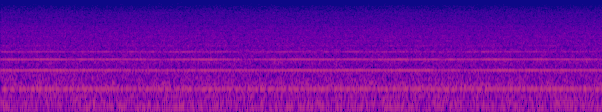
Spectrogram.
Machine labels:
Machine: fan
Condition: normal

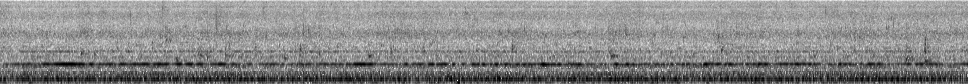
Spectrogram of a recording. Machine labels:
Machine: pump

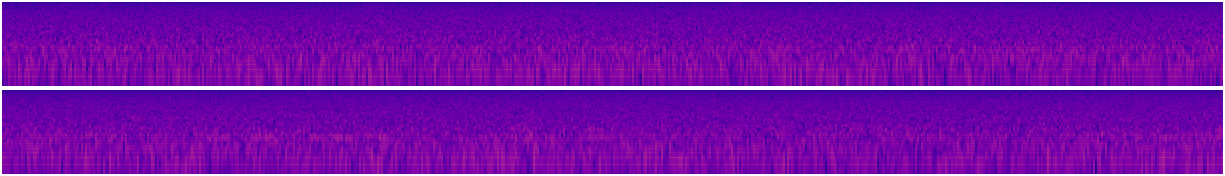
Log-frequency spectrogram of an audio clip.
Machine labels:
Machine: fan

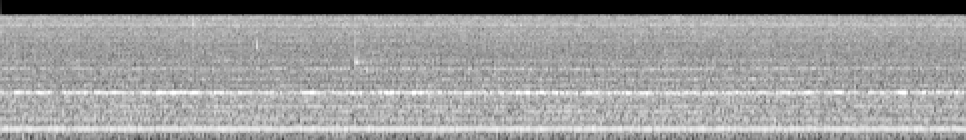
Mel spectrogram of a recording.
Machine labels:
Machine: pump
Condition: normal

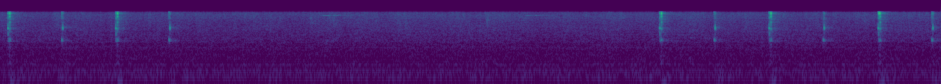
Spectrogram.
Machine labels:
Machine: valve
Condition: normal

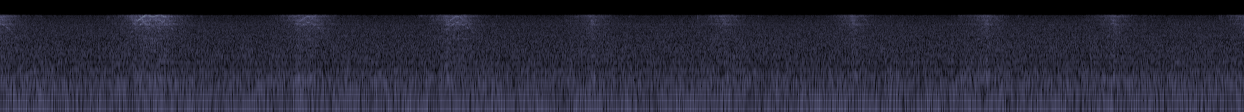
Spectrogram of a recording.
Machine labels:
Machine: slide rail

